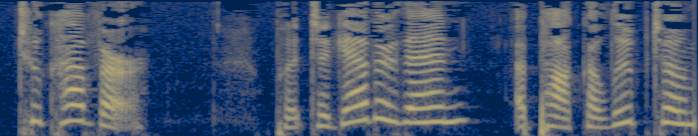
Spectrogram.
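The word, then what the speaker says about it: apokalypto (ἀποκαλύπτω): Although the noun is pronounced apokalypsis, the verb is pronounced apokalypto.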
